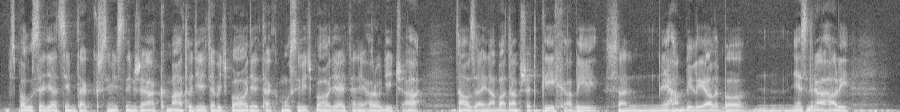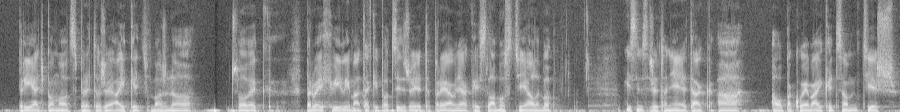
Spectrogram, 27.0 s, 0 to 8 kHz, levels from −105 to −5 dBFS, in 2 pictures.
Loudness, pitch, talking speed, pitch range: -17 LUFS, 75 Hz, 140 wpm, 70-85 Hz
